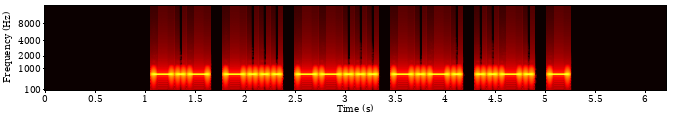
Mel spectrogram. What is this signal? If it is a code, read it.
Morse code, heard as a keyed tone, about 20 wpm, 700 Hz. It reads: KB7CFT
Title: Speed Racing - USA 2x3 Call Signs 17wpm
